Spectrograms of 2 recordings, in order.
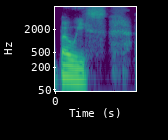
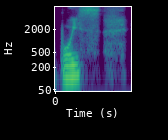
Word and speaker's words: Boies: And he may, mentioned a guy, David Boies, you you pronounce it apparently. Uh, most people pronounce it Boyce, and then people think it's David Bowie, so they get confused. But David Boies is one of the biggest um, uh, and most prominent solicitors in American modern American history.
